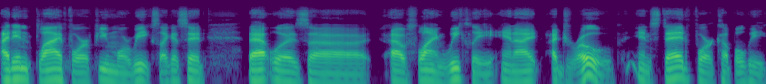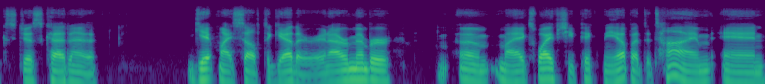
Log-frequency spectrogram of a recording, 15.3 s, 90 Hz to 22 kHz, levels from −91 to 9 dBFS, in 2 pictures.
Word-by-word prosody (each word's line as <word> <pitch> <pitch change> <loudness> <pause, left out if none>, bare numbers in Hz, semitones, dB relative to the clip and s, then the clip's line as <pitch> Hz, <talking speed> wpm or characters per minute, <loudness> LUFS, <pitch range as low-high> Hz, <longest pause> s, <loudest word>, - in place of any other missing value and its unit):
I 120 - +9
didn't 130 -1 +2
fly 120 +2 +6
for 100 -3 -2
a 95 - -8
few 115 +3 -3
more 95 -3 -4
weeks. 115 -2 -3
Like 100 +3 -2
I 115 - -1
said, 110 -1 0 0.4
that 120 +1 +7
was, 105 -5 -1
uh 90 -3 -1 0.2
I - - +5
was - - -2
flying 115 -6 +1
weekly, 100 -7 -2
and 105 -3 -1
I 110 +1 +3
I - - +5
drove 80 -1 +2 0.2
instead 130 0 +3
for - - -1
a - - -12
couple 100 0 -5
weeks 90 -5 -10
just 115 -3 -3
to - - -12
kinda 105 -5 -1 1.0
get 125 0 +2
myself - - -1
together. 100 -5 -1
And 95 +3 -3
I 105 - +3
remember, 120 -1 +2 0.5
m - - -12
um, 110 -3 -2
my 105 -4 -1
ex-wife, 125 +3 +2
she - - -6
picked 125 -3 -8
me 105 +2 -2
up 135 - +1
at - - -2
the - - -13
time 110 -9 -2
and, 100 -3 -2
110 Hz, 190 wpm, -24 LUFS, 100-120 Hz, 1.0 s, I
